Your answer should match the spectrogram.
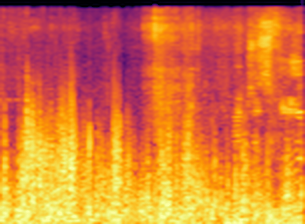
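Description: Gusty wind buffeting the microphone, a loud low rumbling rush.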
